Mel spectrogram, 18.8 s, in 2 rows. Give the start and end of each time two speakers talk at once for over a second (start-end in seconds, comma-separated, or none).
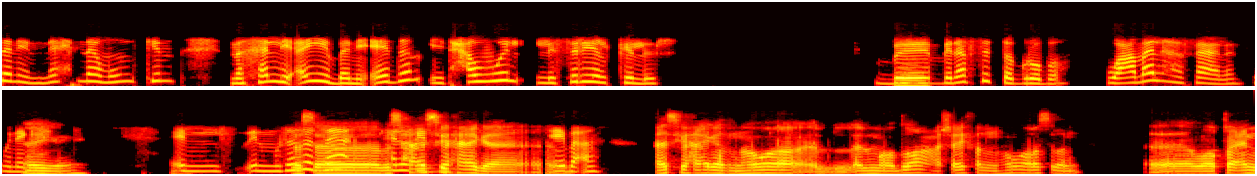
11.6-12.8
